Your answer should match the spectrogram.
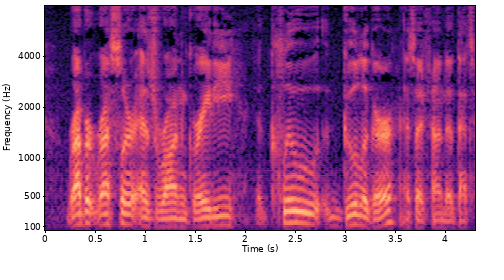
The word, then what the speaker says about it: Clu Gulager: Clu Gulager, as I found out that's how you pronounce it.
